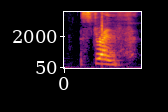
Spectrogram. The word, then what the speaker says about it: strength: to the G kotora strength but there's a G in there strength strength strength that's right when some Americans don't pronounce the G sound it will be incorrect it'll sound like this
